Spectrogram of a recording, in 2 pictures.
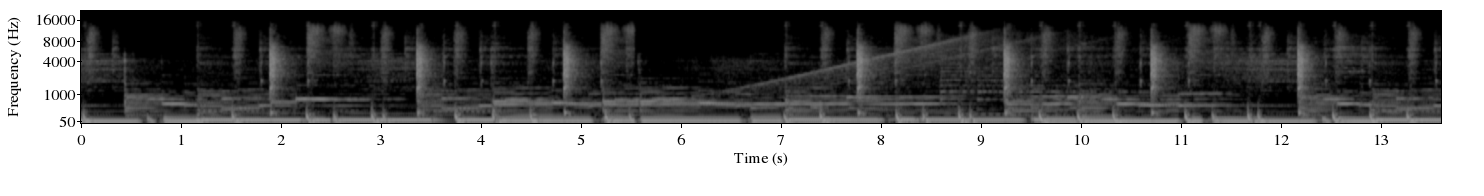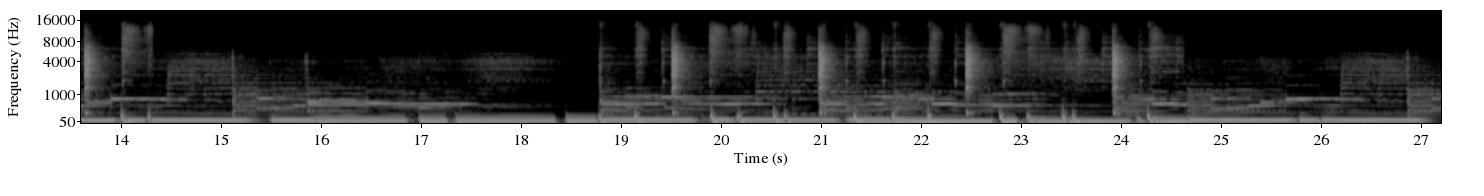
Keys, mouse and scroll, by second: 3.8 KP_1, 18.5 click, 21.8 click, 23.0-27.2 shift+middle drag.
